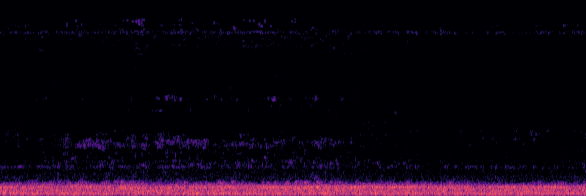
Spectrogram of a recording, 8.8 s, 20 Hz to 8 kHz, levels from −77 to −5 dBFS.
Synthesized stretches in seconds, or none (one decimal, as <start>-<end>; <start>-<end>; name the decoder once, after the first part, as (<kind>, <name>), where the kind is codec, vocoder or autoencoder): none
